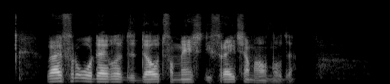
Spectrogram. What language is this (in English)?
Dutch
